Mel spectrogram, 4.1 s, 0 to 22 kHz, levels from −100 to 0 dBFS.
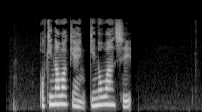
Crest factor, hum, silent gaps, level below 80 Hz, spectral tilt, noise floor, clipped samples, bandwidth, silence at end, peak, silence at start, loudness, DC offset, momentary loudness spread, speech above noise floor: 18 dB; none; none; -74 dBFS; -4 dB/octave; -71 dBFS; under 0.1%; 11 kHz; 1.45 s; -4 dBFS; 0.8 s; -20 LUFS; under 0.1%; 10 LU; 52 dB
